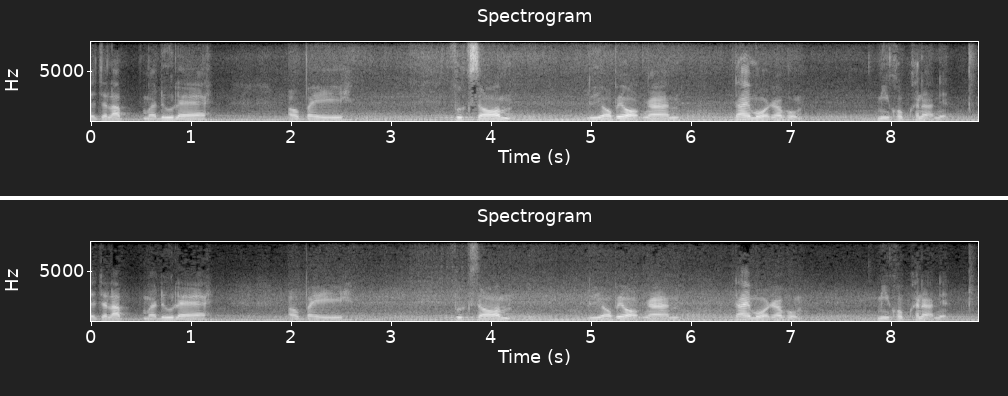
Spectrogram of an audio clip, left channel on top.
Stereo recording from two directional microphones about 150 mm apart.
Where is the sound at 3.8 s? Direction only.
35° left (ahead or behind).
